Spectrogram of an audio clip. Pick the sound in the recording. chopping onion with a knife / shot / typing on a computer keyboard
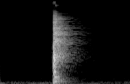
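shot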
